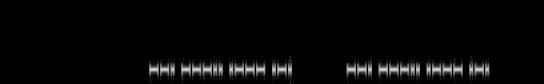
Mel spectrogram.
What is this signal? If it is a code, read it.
Morse code, heard as a keyed tone, about 46 wpm, 700 Hz. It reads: G8JR G8JR
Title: DXCC-100 Call Signs - 4 Characters - Repeated 2x - 45wpm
